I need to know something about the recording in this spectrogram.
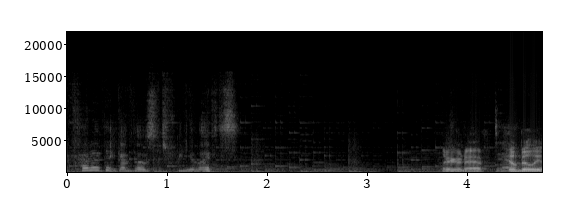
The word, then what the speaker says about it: Twi'lek: That pronounced Why? Twi'lek, but sure.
